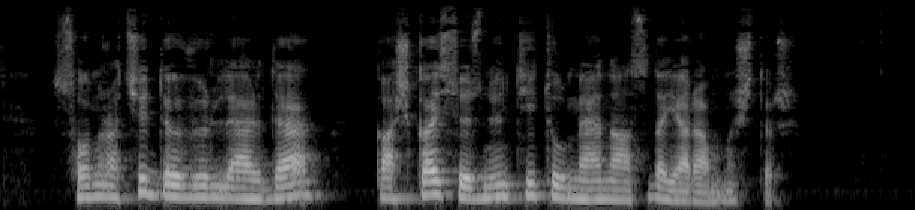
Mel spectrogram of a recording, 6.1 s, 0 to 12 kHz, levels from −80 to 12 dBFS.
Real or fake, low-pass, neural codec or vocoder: real; 10.8 kHz; none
